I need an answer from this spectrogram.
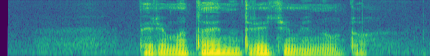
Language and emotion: Russian, sad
